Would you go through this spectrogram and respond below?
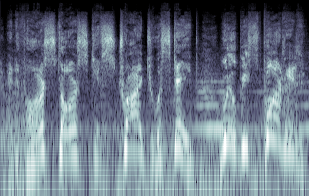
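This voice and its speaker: A man's voice: very high-pitched, big pitch swings, slow pace, vocal fry, heavily acted. An actor voicing an anxious, devoted wolf-beast underling in a video game, urgent and servile as he pleads. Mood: alarmed, urgent. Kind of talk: video game character acting. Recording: music under the voice.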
